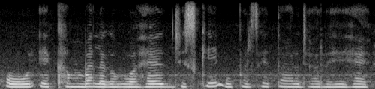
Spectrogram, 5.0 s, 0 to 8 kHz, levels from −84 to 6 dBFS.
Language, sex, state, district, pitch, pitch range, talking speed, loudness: Hindi, female, Uttar Pradesh, Saharanpur, 245 Hz, 235-255 Hz, 155 wpm, -15 LUFS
